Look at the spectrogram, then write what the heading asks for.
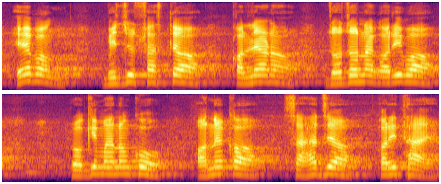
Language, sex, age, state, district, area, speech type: Odia, male, 30-45, Odisha, Dhenkanal, rural, spontaneous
